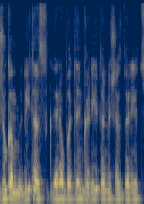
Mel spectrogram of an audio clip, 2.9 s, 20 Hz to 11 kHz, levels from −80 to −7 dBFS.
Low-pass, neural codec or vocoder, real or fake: 9.9 kHz; codec, 32 kHz, 1.9 kbps, SNAC; fake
